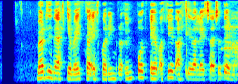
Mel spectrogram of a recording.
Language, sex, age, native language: Icelandic, female, 40-49, Icelandic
